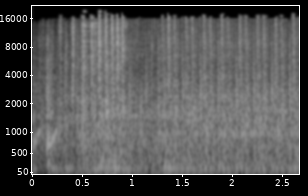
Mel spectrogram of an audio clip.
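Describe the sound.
A car engine rumbles steadily as the vehicle drives off toward an amaranth field in the Lublin region, a continuous, fairly loud drone with no pause.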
